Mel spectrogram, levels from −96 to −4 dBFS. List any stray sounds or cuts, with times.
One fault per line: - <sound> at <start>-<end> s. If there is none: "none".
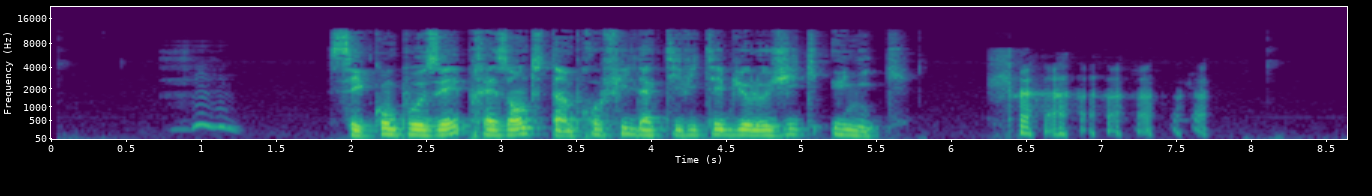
- laugh at 0.7-1.3 s
- laugh at 6.2-7.8 s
